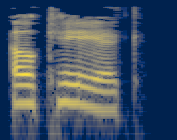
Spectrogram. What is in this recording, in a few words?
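"alcaic", British English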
